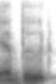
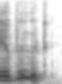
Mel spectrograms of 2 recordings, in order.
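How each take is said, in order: First: It imitates the stereotyped Canadian 'aboot'. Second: It is said the real Canadian way.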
